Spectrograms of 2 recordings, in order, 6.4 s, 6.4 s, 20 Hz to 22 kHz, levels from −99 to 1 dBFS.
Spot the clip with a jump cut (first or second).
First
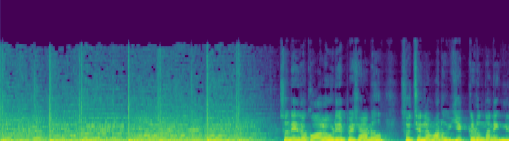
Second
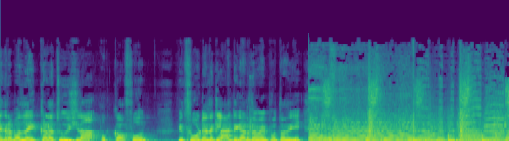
first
